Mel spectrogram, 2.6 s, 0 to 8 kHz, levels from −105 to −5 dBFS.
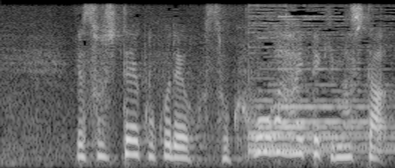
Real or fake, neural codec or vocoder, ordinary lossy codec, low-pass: real; none; none; 7.2 kHz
